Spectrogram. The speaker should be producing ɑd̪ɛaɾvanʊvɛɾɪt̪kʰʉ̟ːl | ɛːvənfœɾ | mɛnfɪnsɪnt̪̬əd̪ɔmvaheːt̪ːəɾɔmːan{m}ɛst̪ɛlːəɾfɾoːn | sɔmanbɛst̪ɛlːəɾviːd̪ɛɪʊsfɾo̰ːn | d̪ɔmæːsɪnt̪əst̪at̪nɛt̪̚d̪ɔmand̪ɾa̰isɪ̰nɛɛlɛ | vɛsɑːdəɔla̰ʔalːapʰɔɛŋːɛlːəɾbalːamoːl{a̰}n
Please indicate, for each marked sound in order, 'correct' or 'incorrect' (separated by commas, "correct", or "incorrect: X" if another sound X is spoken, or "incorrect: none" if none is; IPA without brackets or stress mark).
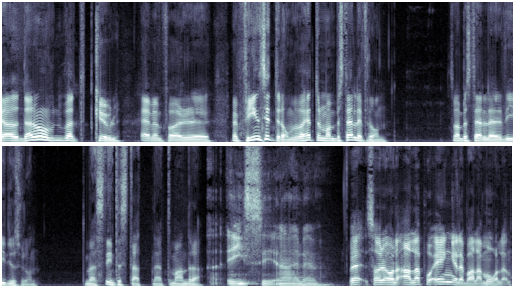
incorrect: b, incorrect: ə̰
